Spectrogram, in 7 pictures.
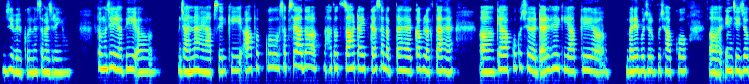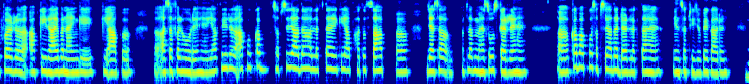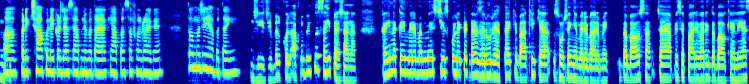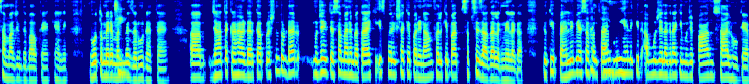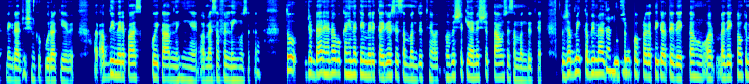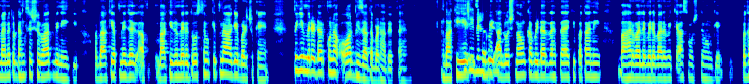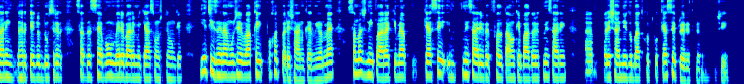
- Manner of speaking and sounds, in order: in English: "टाइप"; tapping; in English: "ग्रेजुएशन"; in English: "करियर"
- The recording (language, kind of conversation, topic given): Hindi, advice, चोट के बाद मैं खुद को मानसिक रूप से कैसे मजबूत और प्रेरित रख सकता/सकती हूँ?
